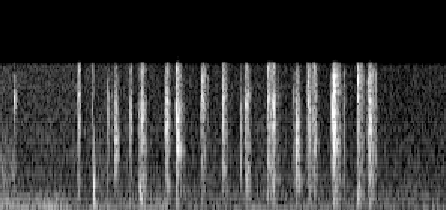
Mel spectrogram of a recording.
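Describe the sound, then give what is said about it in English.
Quick, uneven keyboard typing: a burst of crisp key clicks and taps over a couple of seconds, moderately loud, with no voices. “That was a lot of typing.”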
